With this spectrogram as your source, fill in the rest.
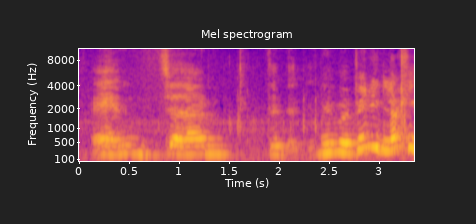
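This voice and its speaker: A woman speaks with a fairly high pitch and lively intonation. Noticeable background noise sits behind her. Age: 80s+. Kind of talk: interview answer.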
